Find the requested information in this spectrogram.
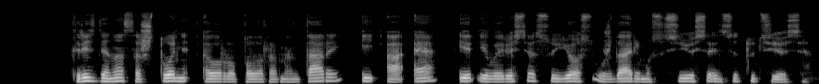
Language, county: Lithuanian, Klaipėda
